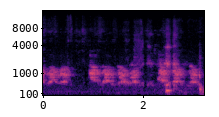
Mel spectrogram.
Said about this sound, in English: Dog, we can hear the dog. It's fine. We can continue. Neighbor, was it a neighbor?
